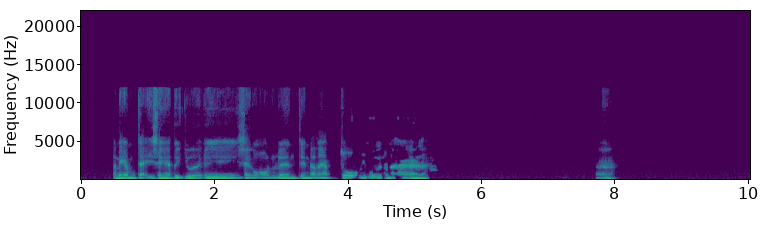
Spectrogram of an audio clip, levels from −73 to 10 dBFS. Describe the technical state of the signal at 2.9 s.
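At 2.9 s the speech signal is intact, with no audible fault at that moment.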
